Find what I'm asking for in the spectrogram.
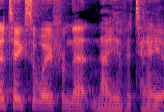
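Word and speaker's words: naïveté: Am I being pretentious by saying naivete.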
